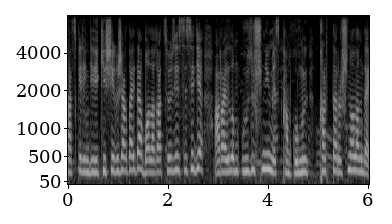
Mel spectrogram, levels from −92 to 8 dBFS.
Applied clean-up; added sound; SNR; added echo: none; none; none; none.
